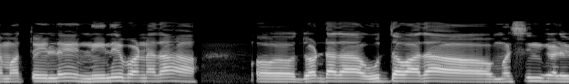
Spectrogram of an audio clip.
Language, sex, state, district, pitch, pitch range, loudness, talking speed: Kannada, male, Karnataka, Koppal, 145 Hz, 135-150 Hz, -14 LUFS, 95 wpm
